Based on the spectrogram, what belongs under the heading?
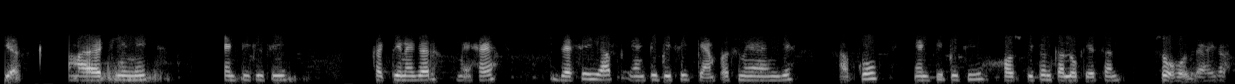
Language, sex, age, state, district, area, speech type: Hindi, male, 60+, Uttar Pradesh, Sonbhadra, rural, conversation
